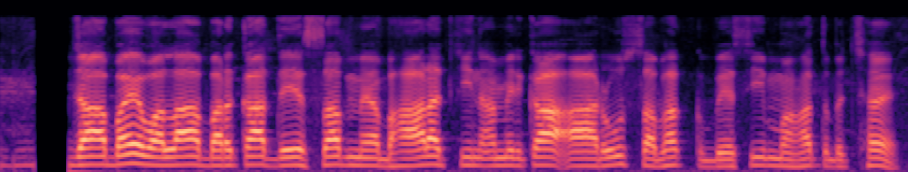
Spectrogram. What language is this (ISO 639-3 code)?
mai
